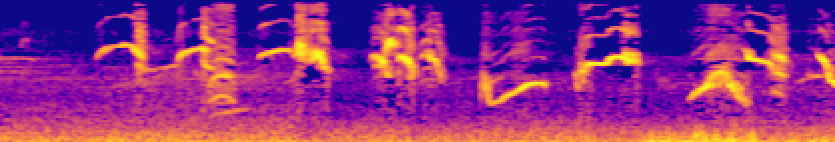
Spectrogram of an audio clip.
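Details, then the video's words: Oriental magpie-robin singing 'nembak ngerol' with tail spread: tight sequence of bright arched whistles, slurred upward notes and quick chips in rapid succession, rich and musical, over a soft low rumble. "KACER GACOR NEMBAK NGEROL FULL BUKA EKOR"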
